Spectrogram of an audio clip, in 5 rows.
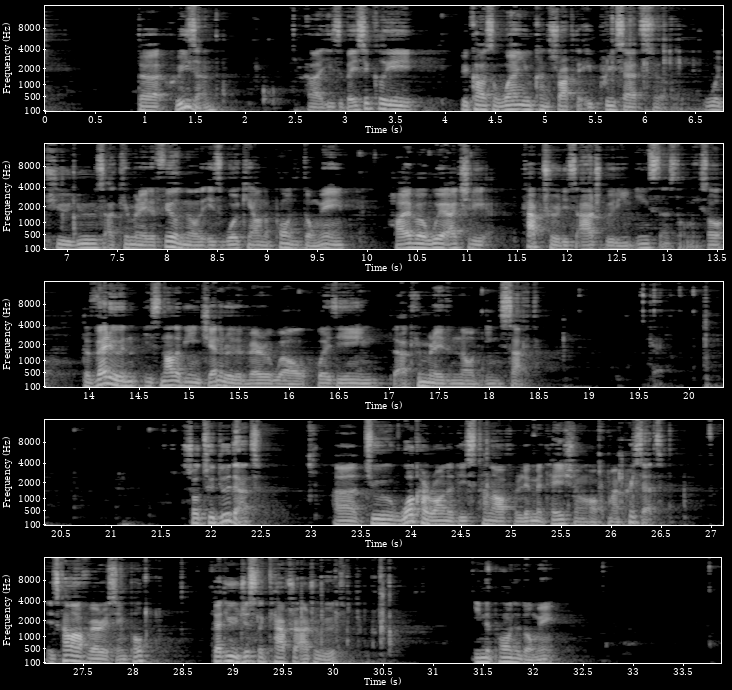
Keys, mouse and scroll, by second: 3.0-5.8 ctrl+middle drag, 5.8 ctrl+a, 6.4 c, 10.1-15.0 middle drag, 16.2-17.7 middle drag, 17.7-18.9 drag, 18.9 d, 19.0 right click, 19.8 d, 20.1 click, 20.3 x, 20.8-24.1 middle drag, 24.1-25.4 drag, 26.0 g, 27.4-28.3 drag, 28.3 g, 29.4 ctrl+a, 32.9 click.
